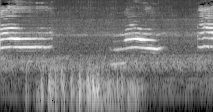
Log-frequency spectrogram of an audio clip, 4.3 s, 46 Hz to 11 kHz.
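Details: Ten-day-old kittens, born July 14, 2011 and recorded July 24, 2011, give three thin, high mews, each about a second long with a slight rise and fall, separated by short quiet gaps with faint low rustling.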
